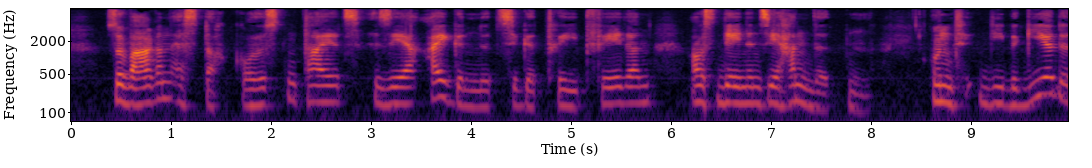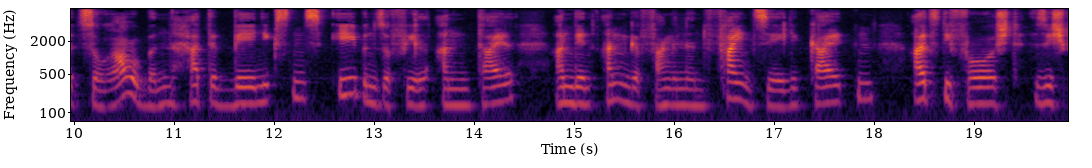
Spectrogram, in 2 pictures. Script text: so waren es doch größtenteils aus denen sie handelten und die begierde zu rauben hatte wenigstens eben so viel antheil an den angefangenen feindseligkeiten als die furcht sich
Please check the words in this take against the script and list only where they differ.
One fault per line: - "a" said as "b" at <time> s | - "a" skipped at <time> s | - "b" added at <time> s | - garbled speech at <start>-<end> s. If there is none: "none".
- "sehr eigennützige triebfedern" added at 3.0 s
